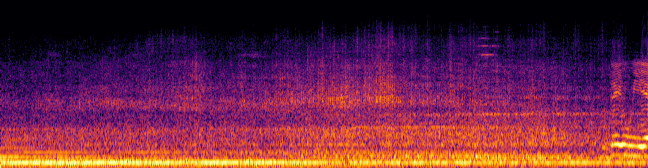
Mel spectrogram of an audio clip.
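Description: Diesel locomotive hauling a passenger train over a steel girder bridge: a steady low engine drone, with the rumble of the wheels on the rails growing louder in the middle as the train comes onto the bridge. A man's voice begins near the end.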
